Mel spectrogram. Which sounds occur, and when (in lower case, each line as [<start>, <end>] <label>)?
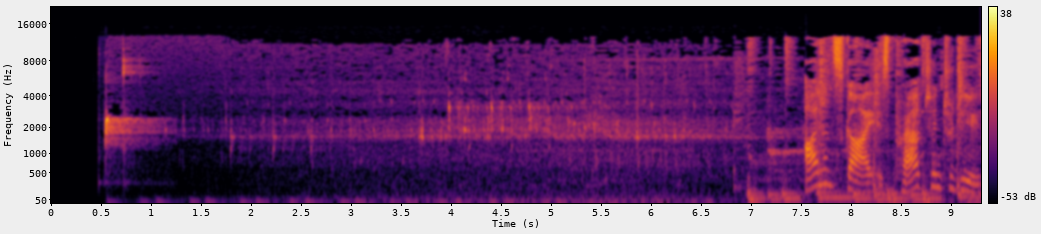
[0.23, 9.30] background noise
[0.49, 1.23] drip
[1.08, 7.16] liquid
[6.84, 9.30] music
[7.49, 9.30] female speech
